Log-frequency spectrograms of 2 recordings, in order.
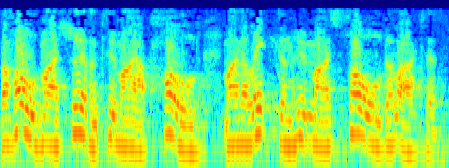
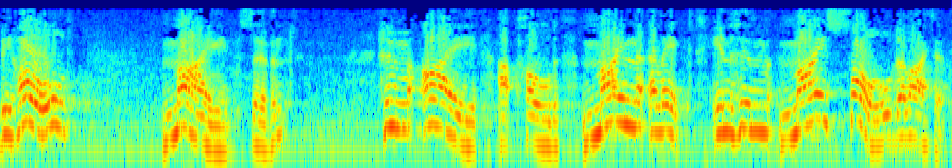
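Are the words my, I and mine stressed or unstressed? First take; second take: unstressed; stressed. First: The words my, I and mine are not stressed. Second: The words my, I and mine are stressed.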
